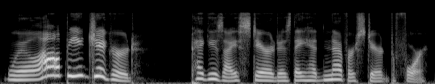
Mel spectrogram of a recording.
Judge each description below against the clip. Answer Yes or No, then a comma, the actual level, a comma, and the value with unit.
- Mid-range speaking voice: No, high, 230 Hz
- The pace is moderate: Yes, average, 180 wpm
